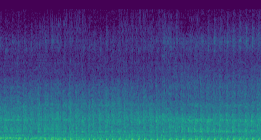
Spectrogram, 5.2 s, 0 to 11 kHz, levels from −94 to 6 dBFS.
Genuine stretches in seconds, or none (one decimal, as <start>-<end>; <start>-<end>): 0.0-0.7; 1.8-2.4; 4.0-5.2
